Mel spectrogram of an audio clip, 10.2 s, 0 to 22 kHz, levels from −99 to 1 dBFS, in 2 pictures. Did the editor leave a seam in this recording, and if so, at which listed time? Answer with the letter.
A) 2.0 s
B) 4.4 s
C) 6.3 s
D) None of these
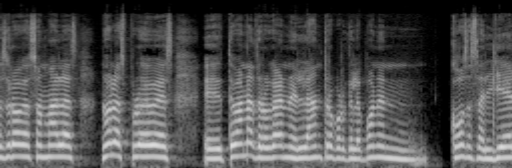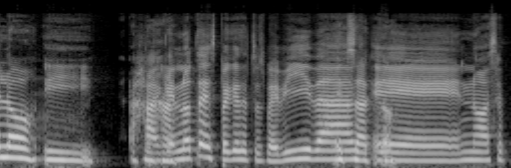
B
